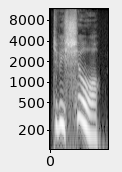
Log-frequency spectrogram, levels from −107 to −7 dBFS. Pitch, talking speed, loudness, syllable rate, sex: 220 Hz, 205 wpm, -15 LUFS, 4.0 syllables/s, female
